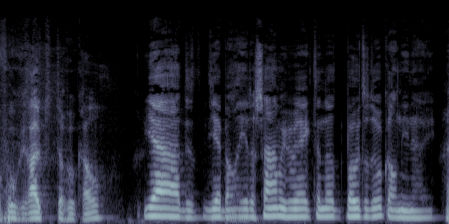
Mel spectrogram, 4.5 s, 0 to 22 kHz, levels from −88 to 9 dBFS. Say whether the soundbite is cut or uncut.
uncut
